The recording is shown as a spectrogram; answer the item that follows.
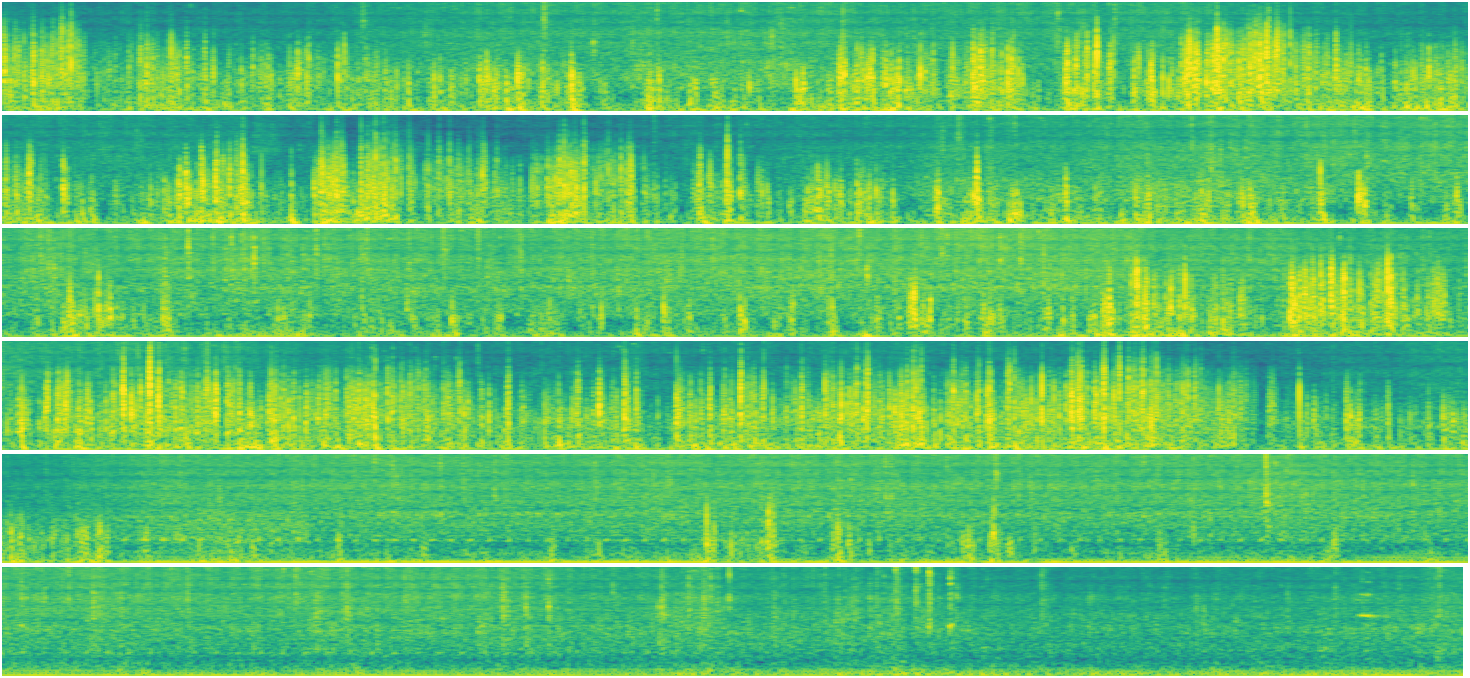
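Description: Wind buffeting the microphone over the rumble of a vehicle on a rough gravel road. About two-thirds of the way through the buffeting eases, leaving a steady low engine drone.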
